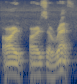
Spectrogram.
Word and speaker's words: Arsareth: Now, when you look up the word Arsareth in the Jewish encyclopedias, it's pronounced Arzareth, which is the same word.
